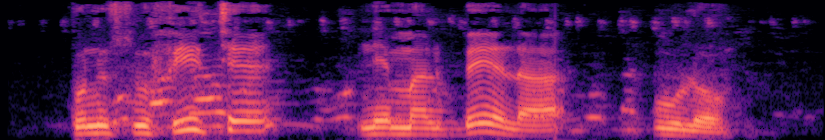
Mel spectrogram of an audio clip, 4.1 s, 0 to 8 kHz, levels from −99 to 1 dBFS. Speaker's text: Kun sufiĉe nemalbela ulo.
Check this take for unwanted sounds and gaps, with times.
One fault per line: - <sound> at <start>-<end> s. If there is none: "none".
none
